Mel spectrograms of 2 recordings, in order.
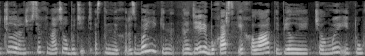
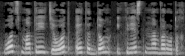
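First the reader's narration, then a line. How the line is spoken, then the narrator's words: Plain. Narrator (Russian): наконец сказал он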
